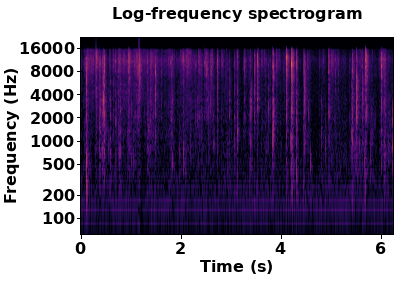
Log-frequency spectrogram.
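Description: A filled white paper bag of guinea pig food is tapped and rubbed with fingertips, then lifted and crinkled in the hand. Sharp, bright paper crinkles and crackles come in quick bursts over a soft, steady low hum.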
